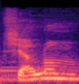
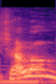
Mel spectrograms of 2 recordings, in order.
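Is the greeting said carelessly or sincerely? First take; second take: sincerely; carelessly. First: It is said deliberately, with focused warmth. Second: It is rattled off carelessly, without feeling. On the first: The greeting gives a real blessing to the person. The speaker calls it right. "Shalom Pak, shalom Bu... benar-benar kita sedang melepaskan berkat" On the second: The greeting is empty and means nothing. The speaker calls it wrong. "shalom, shalom, shalom... tapi tanpa makna"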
